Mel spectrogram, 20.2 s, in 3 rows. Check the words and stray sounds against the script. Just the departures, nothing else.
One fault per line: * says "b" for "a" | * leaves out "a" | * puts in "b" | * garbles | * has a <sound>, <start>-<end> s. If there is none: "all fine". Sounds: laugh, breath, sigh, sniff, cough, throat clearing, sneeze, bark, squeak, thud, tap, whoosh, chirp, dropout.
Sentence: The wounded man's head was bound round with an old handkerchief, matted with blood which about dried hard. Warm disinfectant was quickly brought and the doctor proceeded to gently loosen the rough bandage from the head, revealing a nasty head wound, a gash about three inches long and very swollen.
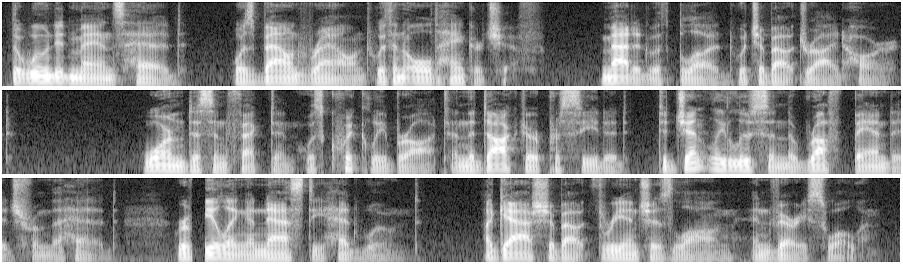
* has a dropout, 14.9-15.0 s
